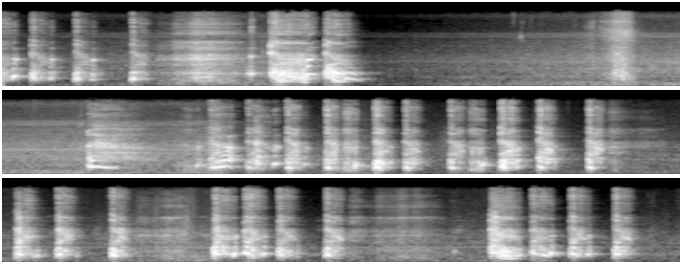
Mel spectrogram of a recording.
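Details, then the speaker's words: Repeated dry-to-harsh coughing bursts in clusters with a short pause, from an adult woman with an ongoing, unimproved cough she compares to past bronchitis, with chest discomfort; a persistent cough. "I want to stop coughing, please. Oh, my chest."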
